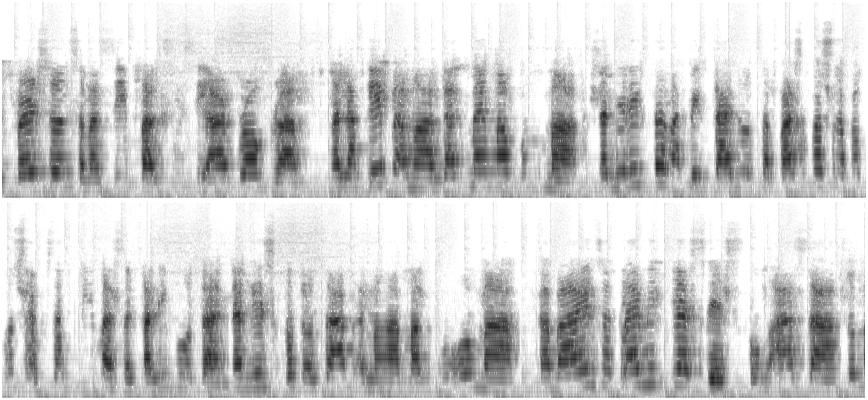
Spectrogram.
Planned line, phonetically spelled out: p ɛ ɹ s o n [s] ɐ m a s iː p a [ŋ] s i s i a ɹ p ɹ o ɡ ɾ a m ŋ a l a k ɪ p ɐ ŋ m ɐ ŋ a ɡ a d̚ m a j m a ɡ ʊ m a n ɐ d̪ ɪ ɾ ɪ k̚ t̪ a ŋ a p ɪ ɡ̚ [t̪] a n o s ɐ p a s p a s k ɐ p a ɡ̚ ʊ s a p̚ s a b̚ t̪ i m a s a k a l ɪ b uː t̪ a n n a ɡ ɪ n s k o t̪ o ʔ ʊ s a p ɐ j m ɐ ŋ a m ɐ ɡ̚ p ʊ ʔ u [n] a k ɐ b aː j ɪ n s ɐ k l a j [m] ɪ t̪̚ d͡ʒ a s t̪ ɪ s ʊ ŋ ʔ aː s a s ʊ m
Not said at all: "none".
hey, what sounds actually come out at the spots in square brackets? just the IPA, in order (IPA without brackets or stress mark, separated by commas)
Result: s, ɡ, t̪, m, m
